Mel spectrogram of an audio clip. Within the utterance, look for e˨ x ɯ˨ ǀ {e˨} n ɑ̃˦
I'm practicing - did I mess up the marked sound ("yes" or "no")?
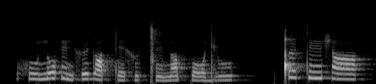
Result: yes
